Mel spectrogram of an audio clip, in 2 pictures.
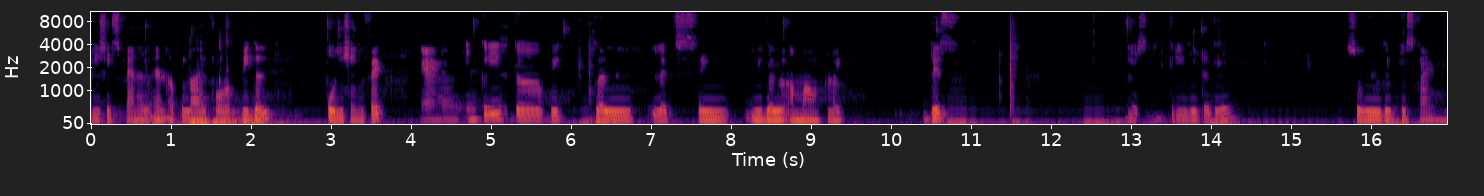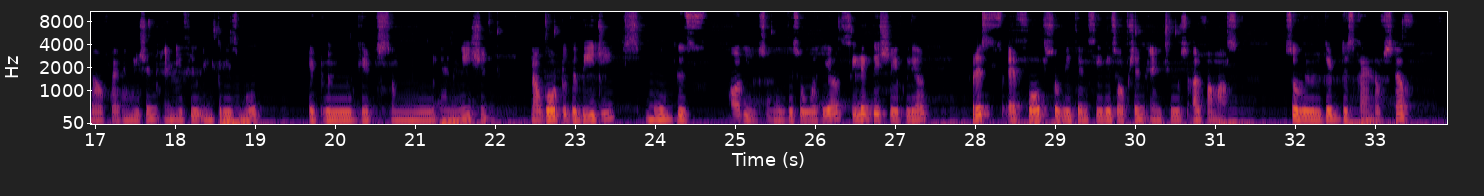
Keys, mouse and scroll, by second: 0.4-2.0 typing, 2.9-6.2 drag, 6.2 ctrl+z, 8.6-10.6 drag, 10.6 space, 12.9 click, 13.9 space, 16.1 space, 17.6 click, 18.5 space, 21.2 space, 21.9-26.2 drag, 28.5 F4, 29.8 click, 30.9 space, 33.3 click.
